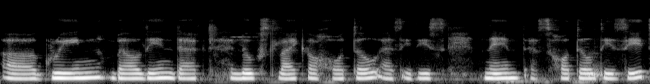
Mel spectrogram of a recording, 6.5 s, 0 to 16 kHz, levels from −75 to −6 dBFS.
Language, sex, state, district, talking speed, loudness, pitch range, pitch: English, female, Nagaland, Kohima, 140 wpm, -15 LUFS, 170-180 Hz, 175 Hz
